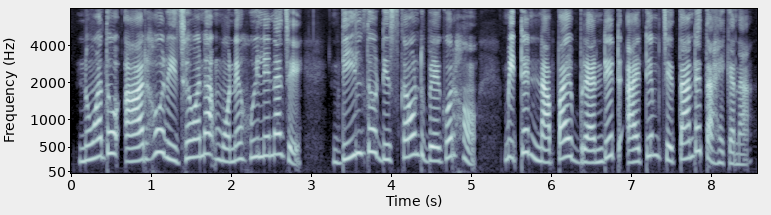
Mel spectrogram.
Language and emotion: Santali, happy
